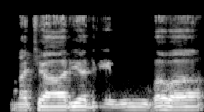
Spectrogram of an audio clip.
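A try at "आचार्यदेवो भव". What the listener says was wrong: మీరు ఆచార్య గ్యాప్ ఇవ్వద్దు. ఆచార్య దేవో ఒకటే సమానం. ఏమవుతుందంటే ఆచార్య అధిక సంబుద్ధి అనుకునే ఆచార్య దేవో భవ అనుకోవచ్చు కదా. అంచేత మీరు ఆచార్య దేవ అని సమాసపదంలో విరామం తీసుకోకూడదు. ఆచార్య దేవ భవ, ఆచార్య దేవో భవ అని అనొచ్చు.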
